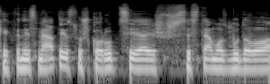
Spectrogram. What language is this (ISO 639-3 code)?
lit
